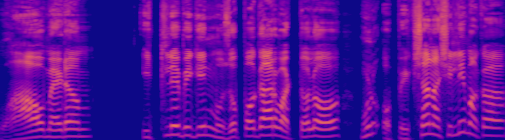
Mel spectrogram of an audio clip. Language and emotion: Goan Konkani, surprised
